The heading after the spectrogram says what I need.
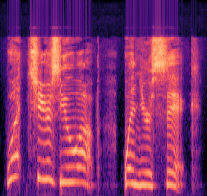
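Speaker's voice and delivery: put-on child asking a riddle; little girl voice. A narrator's reading. Young daughter voiced by narrator.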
